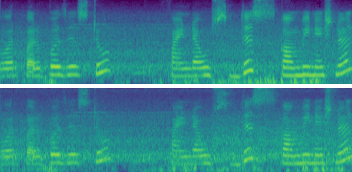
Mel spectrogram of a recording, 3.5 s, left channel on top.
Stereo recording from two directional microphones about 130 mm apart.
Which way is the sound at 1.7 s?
75° left (ahead or behind).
